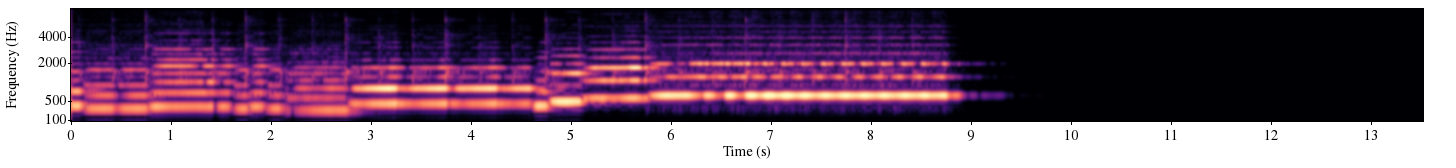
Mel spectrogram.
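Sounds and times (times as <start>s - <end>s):
flute piece: 0.0s - 9.3s.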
